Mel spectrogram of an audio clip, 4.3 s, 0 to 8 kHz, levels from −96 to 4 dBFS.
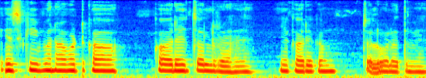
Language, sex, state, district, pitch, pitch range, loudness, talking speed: Hindi, male, Bihar, Vaishali, 195 Hz, 175-200 Hz, -14 LUFS, 185 wpm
